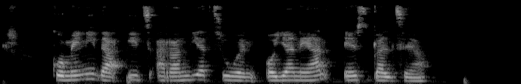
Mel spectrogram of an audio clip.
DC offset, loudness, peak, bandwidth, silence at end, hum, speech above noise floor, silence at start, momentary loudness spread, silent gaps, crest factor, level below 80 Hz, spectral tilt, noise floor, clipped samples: under 0.1%; -28 LUFS; -10 dBFS; 17 kHz; 0.55 s; none; 58 dB; 0.1 s; 7 LU; 0.39-0.46 s; 18 dB; -66 dBFS; -3.5 dB/octave; -86 dBFS; under 0.1%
